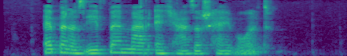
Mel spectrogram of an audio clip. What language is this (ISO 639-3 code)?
hun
